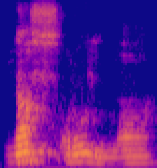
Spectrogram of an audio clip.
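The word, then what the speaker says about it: نصر الله: চার আলিফ মাদ হবে নাসরুল্লাহ নাসরুল্লাহ বলবো না নাসরুল্লাহ নাসরুল্লাহ বললে সিন হয়ে যাবে সিন বলা যাবে না সদ একটু মোটা হবে একেবারে একেবারে ডিপ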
